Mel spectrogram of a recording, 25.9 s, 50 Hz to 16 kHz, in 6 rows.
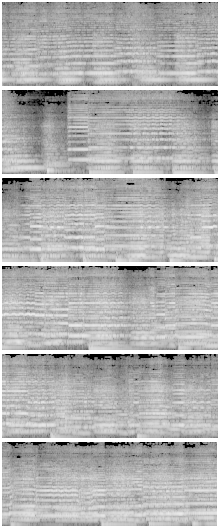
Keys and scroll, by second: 3.2 [, 5.9 ], 8.8 [, 9.4 ], 12.0 [, 14.2 [, 23.9 [, 24.2 [.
